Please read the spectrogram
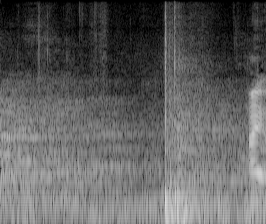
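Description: A single loud, dull thud a little over a second in, against the low background noise of a large gym hall.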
